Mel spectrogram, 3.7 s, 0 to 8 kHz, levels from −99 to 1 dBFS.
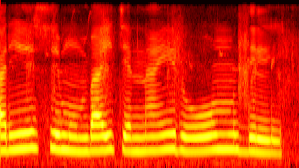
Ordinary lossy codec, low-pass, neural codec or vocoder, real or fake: none; 7.2 kHz; none; real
